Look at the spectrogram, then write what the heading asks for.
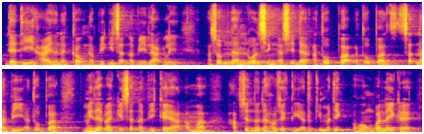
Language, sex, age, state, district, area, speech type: Manipuri, male, 18-30, Manipur, Thoubal, rural, spontaneous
